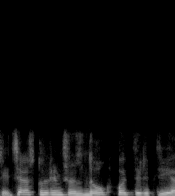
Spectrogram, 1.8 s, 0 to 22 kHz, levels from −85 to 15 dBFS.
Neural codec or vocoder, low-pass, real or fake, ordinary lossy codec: codec, 16 kHz in and 24 kHz out, 1.1 kbps, FireRedTTS-2 codec; 7.2 kHz; fake; Opus, 24 kbps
